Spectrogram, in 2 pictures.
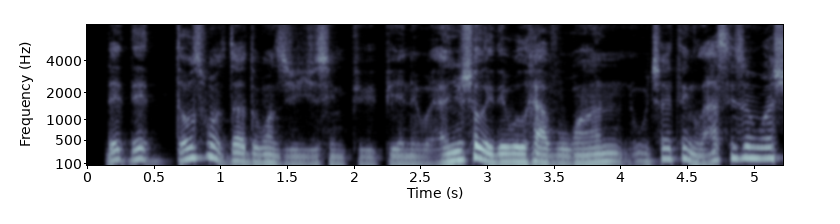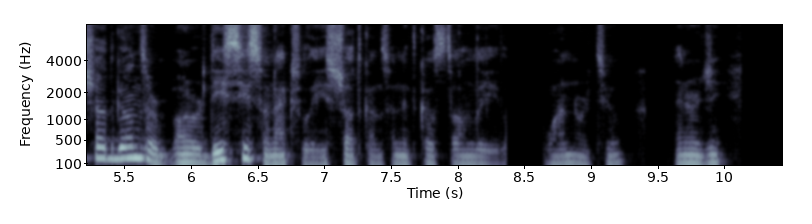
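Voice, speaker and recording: With a dark, mellow tone and a somewhat breathy quality, a man speaks at a very fast pace using lively intonation. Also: medium pitch for a man. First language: not English. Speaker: podcast co-host. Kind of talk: casual gaming chat.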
